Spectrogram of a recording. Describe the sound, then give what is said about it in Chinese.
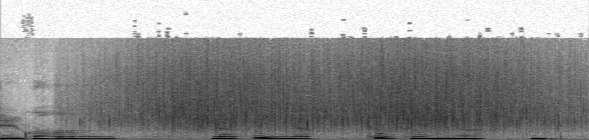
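Food sizzles as it fries in a pan, a steady hiss running through the whole stretch while a voice speaks in short bursts over it. “老师现在呢，就去做饭”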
